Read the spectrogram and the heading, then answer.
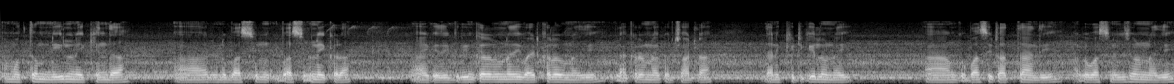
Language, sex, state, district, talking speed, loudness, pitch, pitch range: Telugu, male, Andhra Pradesh, Srikakulam, 145 wpm, -15 LUFS, 110 Hz, 110-115 Hz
